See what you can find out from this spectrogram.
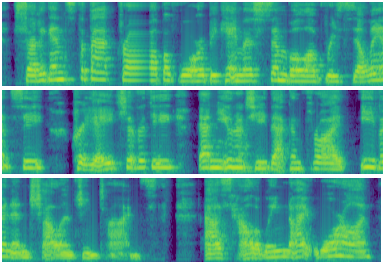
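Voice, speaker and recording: A woman's voice: medium pitch, vocal fry, breathy edge, heavily acted. A woman narrating an amateur radio play from a script.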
